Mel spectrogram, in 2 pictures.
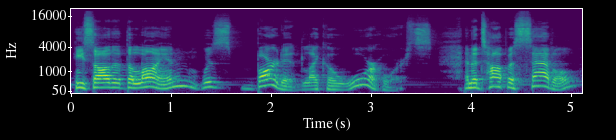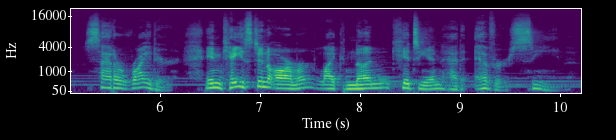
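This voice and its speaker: A man reading a scripted fantasy story as narrator, with measured, deliberate, suspenseful phrasing. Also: fairly high pitch, big pitch swings. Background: soft music.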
